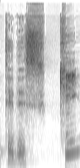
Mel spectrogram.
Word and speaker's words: Tedeschi: Et Valérie me donne Valeria Bruni Tedeschi. Alors c'est K, mais ça s'écrit CH.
